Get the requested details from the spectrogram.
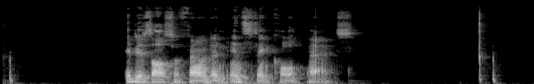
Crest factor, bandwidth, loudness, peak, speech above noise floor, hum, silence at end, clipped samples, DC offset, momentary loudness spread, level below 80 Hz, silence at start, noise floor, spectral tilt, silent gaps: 22 dB; 16 kHz; -19 LUFS; 0 dBFS; 59 dB; none; 0.4 s; under 0.1%; under 0.1%; 19 LU; -44 dBFS; 0.1 s; -77 dBFS; -5 dB/octave; none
